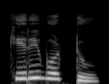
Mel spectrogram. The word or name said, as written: ಕರ್ಬೆಟ್ಟು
